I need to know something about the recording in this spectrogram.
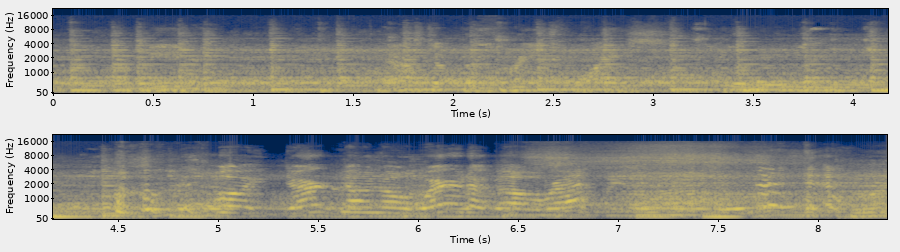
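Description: Music with a steady, stepping bass line, from the basketball compilation being watched. About halfway in, a voice comes in over it.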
